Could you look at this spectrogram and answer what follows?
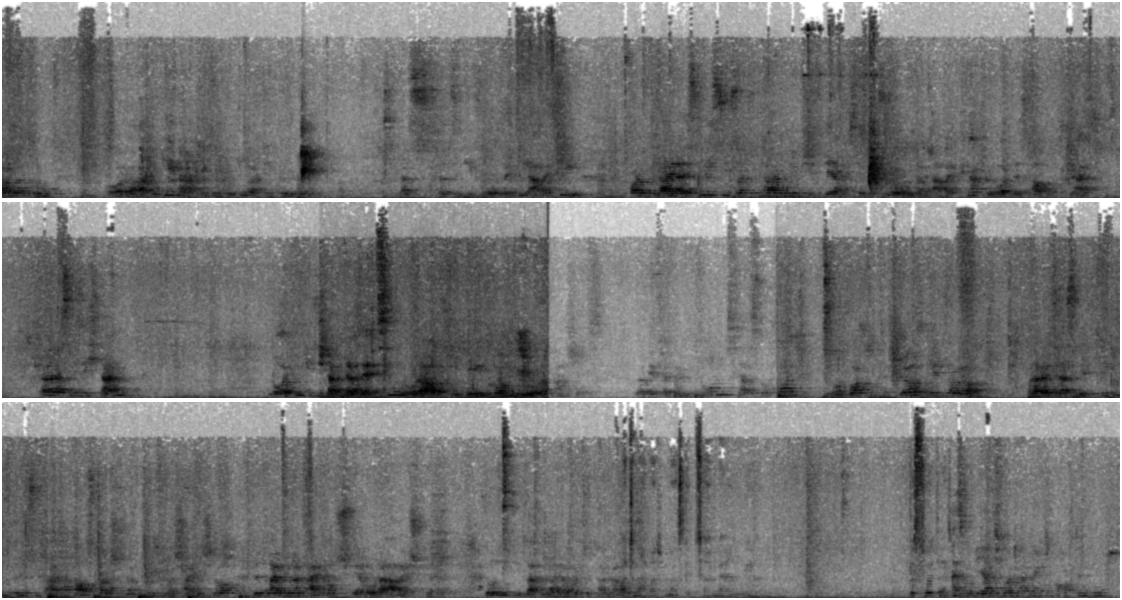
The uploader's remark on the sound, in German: Auf den A-tagen 09 (Hamburg). Bei diesem Beitrag handelt es sich um einen Mitschnitt des am 13.06.09 auf den A-Tagen stattgefundenen Workshops.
